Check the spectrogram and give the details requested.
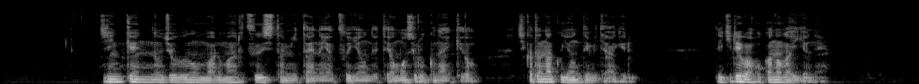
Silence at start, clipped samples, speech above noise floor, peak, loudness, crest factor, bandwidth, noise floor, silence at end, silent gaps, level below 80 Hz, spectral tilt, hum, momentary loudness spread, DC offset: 1 s; under 0.1%; 44 dB; -6 dBFS; -25 LUFS; 20 dB; 11.5 kHz; -68 dBFS; 0.9 s; none; -54 dBFS; -5.5 dB/octave; none; 13 LU; under 0.1%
